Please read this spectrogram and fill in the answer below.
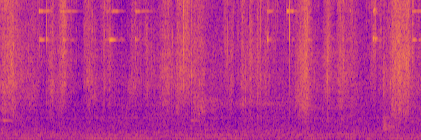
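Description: Faint crinkling and squishing of clear plastic gloves kneading soft cream filling by hand, with scattered small ticks over a low steady hum.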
